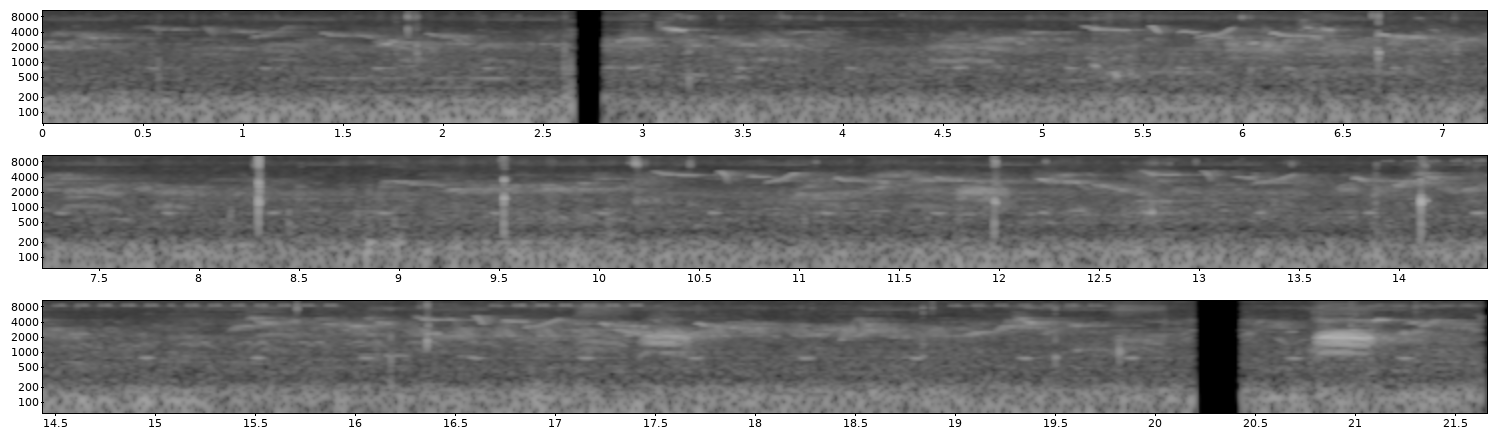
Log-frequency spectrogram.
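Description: Small birds chirping and calling over and over in the surrounding bushes and trees, over a steady low outdoor rumble. A few sharp clicks fall here and there, and a brief louder noise comes just after three seconds.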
